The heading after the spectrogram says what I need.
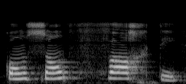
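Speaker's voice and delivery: som forte stretched and emphasized; slow and stressed. Shown as a demonstration. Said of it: "quando o R for pronunciado". (som forte devagar e enfático)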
